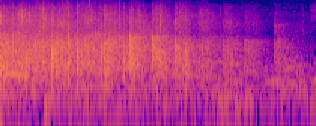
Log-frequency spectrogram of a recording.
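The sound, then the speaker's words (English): An audience applauds the children as they go downstairs, with steady, dense clapping that holds for several seconds, then gradually thins and softens toward the end, with a faint murmur of voices underneath. “Now let's give our kids a hand clap as they go downstairs.”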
